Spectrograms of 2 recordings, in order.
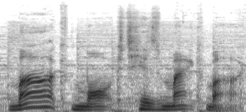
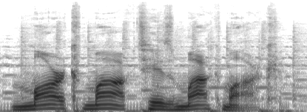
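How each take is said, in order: First: It is said in a British accent. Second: It is said in an American accent.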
